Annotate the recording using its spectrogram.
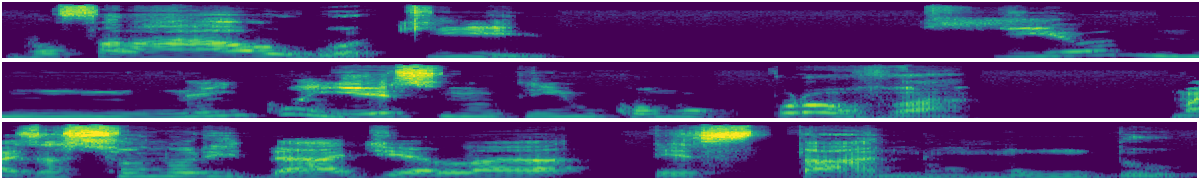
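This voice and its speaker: This man's high voice swings very widely in pitch. He speaks at a very slow pace. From São Paulo, Brazil (East Zone). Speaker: saxophonist. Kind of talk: casual interview. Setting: live stream video call.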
